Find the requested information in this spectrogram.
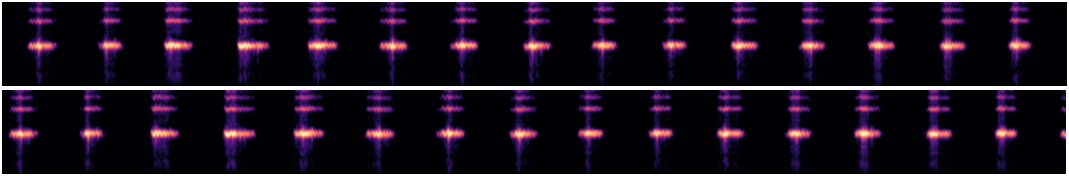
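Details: Cricket chirps at a campsite, a monotonous train of brief high trilled pulses near two per second, very regular, with thin ringing overtones above and nothing else audible.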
